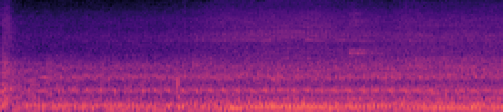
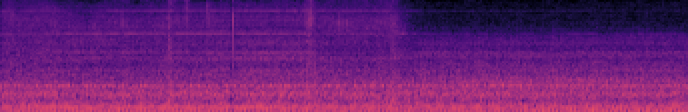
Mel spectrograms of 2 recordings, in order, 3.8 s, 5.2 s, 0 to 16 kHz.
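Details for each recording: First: VW Fox 1.0 VHT after fault codes cleared: starter churns steadily about four beats a second but engine never fires; cranks, no start, no check-engine light. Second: VW Fox 1.0 VHT, warm engine after repair: steady, even run with a faint constant electric whir from the fuel pump underneath. The earlier pump noise is gone; normal fuel pump hum.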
